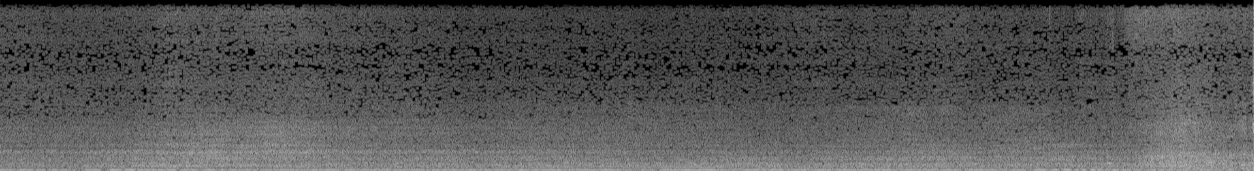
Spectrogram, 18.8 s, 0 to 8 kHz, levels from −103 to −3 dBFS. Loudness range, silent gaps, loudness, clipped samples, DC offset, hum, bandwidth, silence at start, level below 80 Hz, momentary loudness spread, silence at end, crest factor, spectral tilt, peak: 3 LU; none; -39 LUFS; under 0.1%; under 0.1%; none; 8 kHz; 0 s; -44 dBFS; 5 LU; 0 s; 20 dB; -5 dB/octave; -18 dBFS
